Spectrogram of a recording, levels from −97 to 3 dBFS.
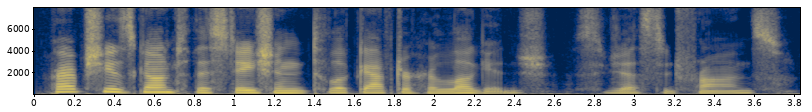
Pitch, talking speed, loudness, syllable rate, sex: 175 Hz, 220 wpm, -19 LUFS, 6.1 syllables/s, female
